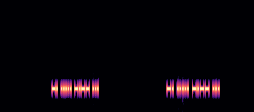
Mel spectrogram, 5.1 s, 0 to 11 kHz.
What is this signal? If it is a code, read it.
Morse code, heard as a keyed tone, about 45 wpm, 700 Hz. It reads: N5YS N5YS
